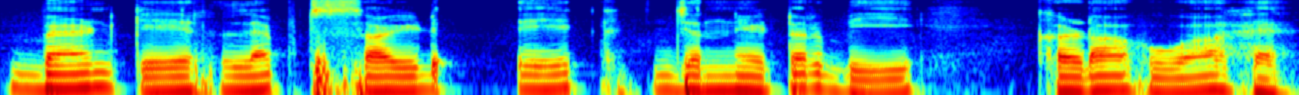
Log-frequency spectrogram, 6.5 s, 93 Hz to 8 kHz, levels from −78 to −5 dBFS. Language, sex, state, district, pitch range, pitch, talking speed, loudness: Hindi, male, Uttar Pradesh, Saharanpur, 105-120 Hz, 115 Hz, 90 wpm, -18 LUFS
